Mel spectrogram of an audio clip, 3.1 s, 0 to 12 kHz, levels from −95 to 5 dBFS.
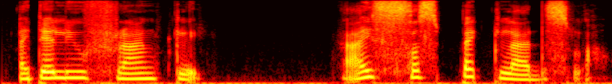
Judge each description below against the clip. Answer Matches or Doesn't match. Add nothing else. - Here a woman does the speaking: Matches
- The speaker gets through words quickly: Doesn't match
